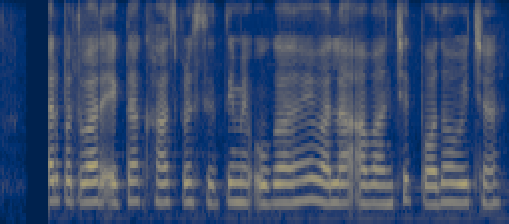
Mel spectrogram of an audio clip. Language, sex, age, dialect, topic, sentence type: Maithili, female, 41-45, Eastern / Thethi, agriculture, statement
